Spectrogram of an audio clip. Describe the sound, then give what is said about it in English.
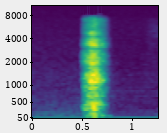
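A single short nasal sniff done on purpose by a person as part of a guess-who game, a quick breathy rush of air lasting about a third of a second, fairly loud against an otherwise quiet background. “Each one of us does a little sniff.”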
